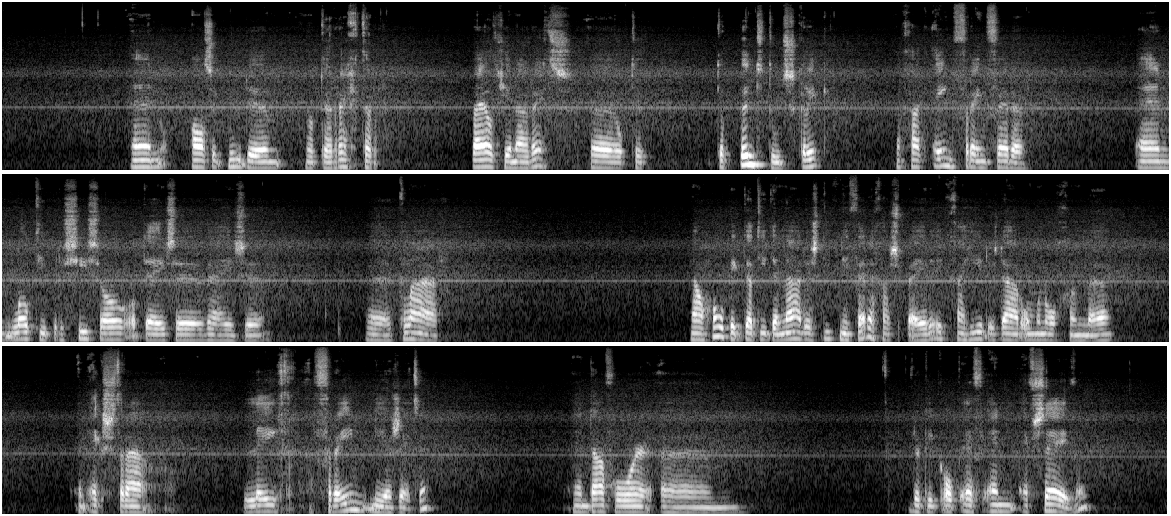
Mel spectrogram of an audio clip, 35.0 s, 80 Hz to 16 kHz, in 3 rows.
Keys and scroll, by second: 7.4 ▪, 34.3 F7.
